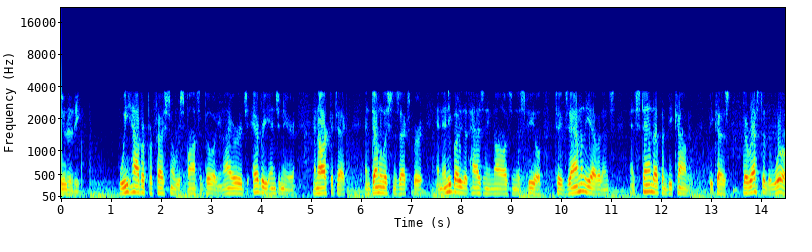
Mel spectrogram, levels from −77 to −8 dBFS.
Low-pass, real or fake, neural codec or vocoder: 3.6 kHz; real; none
